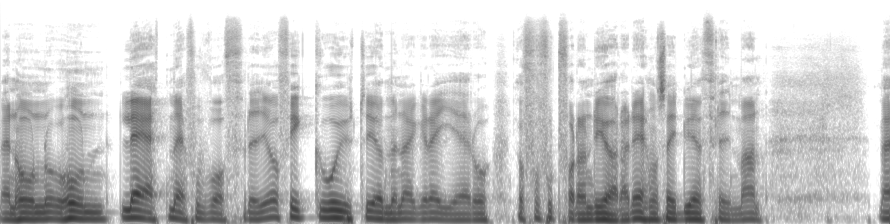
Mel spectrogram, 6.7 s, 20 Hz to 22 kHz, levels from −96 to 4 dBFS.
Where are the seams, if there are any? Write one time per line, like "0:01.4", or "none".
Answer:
none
